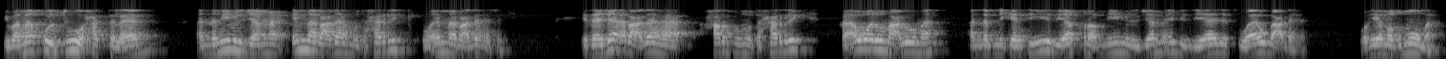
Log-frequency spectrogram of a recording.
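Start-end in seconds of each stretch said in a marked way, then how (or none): none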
